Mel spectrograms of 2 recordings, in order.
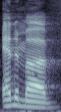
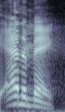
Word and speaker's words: anime: by the way half the time you say anime night I think you're going to do this like enima stick of these up people's asses like anima night like you always say it like that say anime Jesus sorry pervert godamn God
